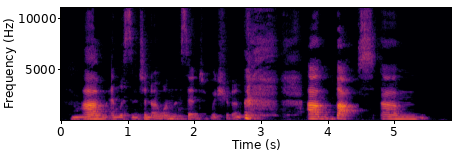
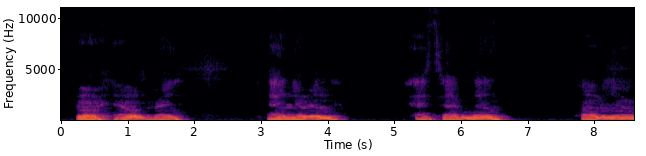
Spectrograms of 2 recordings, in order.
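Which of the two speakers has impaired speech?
The second: bulbar and upper limb MND; bulbar and upper limb onset, thyroid removed before diagnosis; over 1.5 years since diagnosis, cannot walk, hands useless, no feeding tube; voice gone, swallowing affected, respiratory function good.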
